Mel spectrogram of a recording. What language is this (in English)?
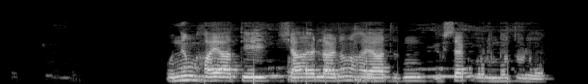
Uyghur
